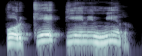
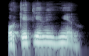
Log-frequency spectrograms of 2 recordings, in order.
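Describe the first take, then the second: First: Very slow, stretched question, higher; slow, drawn out. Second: Said in the usual way. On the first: Acted. The Lord asking his frightened disciples, slow and drawn out. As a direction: draw out each word of the question.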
